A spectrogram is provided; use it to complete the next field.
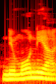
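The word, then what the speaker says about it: pneumonia: और तीसरा वर्ड हमारा है न्यूमोनिया, इसमें भी हमने क्या किया कि इस पी को जो है वो प्रोनाउंस नहीं किया है, ये साइलेंट हमने रखा है।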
